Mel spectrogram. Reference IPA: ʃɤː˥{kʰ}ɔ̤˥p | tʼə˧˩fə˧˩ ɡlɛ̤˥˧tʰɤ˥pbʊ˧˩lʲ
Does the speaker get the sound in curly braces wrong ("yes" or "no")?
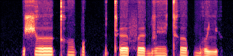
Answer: no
